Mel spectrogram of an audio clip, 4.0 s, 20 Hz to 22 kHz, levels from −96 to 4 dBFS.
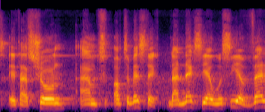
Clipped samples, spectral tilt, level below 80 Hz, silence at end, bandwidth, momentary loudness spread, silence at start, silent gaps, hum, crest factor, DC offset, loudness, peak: under 0.1%; -1 dB/octave; -82 dBFS; 0 s; 16 kHz; 6 LU; 0 s; none; none; 14 dB; under 0.1%; -17 LUFS; -4 dBFS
